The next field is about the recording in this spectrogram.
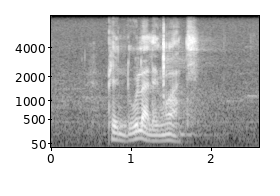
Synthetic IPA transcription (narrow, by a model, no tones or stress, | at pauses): pʰendʱulalɛŋ͡ǀwaːd̥ʱi̥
